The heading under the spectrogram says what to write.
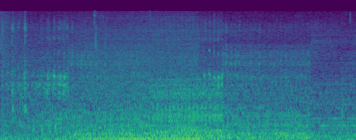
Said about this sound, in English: This thing, it's not exactly a fighter jet. It's some sort of paraglider with a giant fan, but you get two guys with a machine gun, and look at what they put together here.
